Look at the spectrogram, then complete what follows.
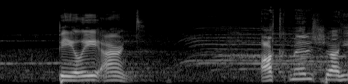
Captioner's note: audience cheering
